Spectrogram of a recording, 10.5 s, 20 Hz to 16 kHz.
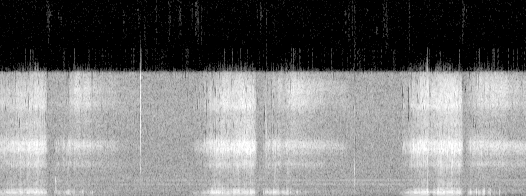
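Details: Loud, rattling snores in paired in-and-out breaths, about 15 a minute, with quiet pauses between them; described as sawing logs.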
